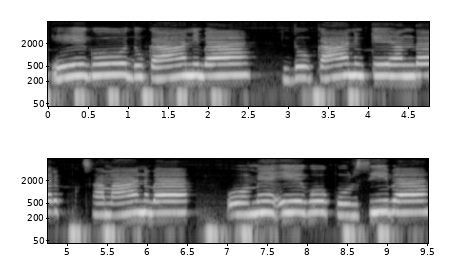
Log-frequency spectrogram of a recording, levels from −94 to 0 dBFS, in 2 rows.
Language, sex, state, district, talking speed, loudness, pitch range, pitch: Bhojpuri, female, Uttar Pradesh, Deoria, 80 wpm, -22 LUFS, 255-285 Hz, 280 Hz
